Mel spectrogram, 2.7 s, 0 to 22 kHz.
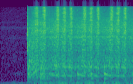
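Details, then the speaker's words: Chevy Cruze 2.0L diesel: starter spins the engine with a rapid, steady pulsing whir, never fires. A finger over the plug hole feels no wind on cylinder number four, so no compression there. "i'm just gonna stick my finger over the hole and see see if i feel any wind there ain't nothing there let's let's compare to see what it's supposed to feel like oh my yeah yeah for sure no wind on number four"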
